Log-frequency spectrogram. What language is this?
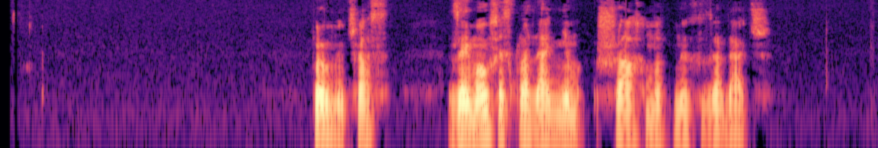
Belarusian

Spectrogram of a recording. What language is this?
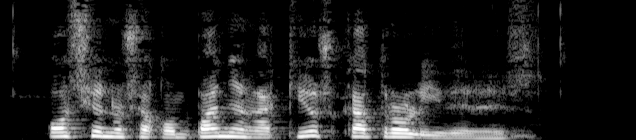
Galician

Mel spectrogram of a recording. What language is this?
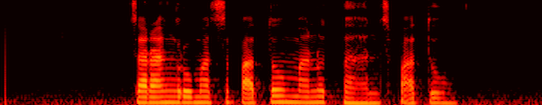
Javanese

